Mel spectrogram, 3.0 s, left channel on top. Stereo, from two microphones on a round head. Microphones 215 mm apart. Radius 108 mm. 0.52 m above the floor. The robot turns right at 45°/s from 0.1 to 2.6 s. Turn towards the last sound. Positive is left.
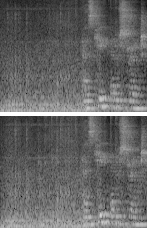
turn(degrees=20)  # may be behind; listen again after turning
